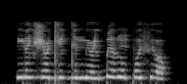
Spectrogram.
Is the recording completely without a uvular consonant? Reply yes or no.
yes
